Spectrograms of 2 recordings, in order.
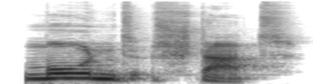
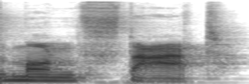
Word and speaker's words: Mondstadt: This should be pronounced Mondstadt. Moon City. That's not what they say, though. Oh no. Oh no. It is Mondstadt.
